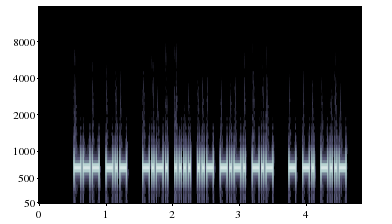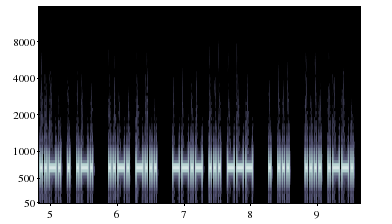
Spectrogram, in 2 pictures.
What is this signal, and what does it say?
Morse code, heard as a keyed tone, about 36 wpm, 700 Hz. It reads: OK CHUCK TNX FER FB QSO ES HP
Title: Practice QSO - Exchange 4 - Ending - 35wpm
